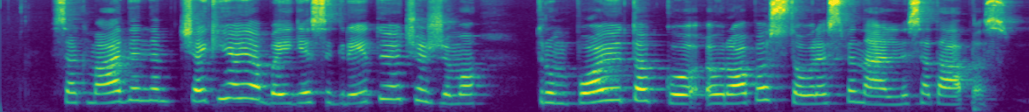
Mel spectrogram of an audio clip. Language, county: Lithuanian, Klaipėda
